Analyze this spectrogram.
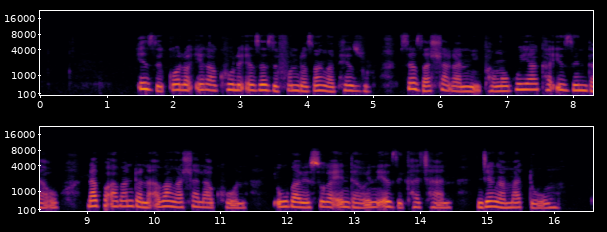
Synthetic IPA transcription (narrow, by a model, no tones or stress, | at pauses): iziɣɔlɔ̰ʔiɣakʰuluʔɛzezifundʱɔzaŋapʰezulusɛzaɬaɣanḭpʰaŋoɣujakʰaʔizindʱa̰wɔlapʰɔ̰ʔaβantʼwana̰ʔa̰βaŋaɬalakʰɔ̰na | uɣuβaβesuɣa̰ʔɛ̰ndʱawḛnḭezikʰat͡ʃʼʰana | nd͡ʒʱɛŋamad̥ʱoːmu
